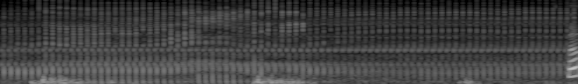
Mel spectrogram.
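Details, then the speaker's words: Thork radial shockwave device over a gelled abdomen in a training demo, now using a stainless steel tip (it sounds different from the other tip); fast, steady train of sharp mechanical clicks with low contact thuds. "agora vai para o outro sentido até o barulho é diferente da ponteira de palhacetal para inox"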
